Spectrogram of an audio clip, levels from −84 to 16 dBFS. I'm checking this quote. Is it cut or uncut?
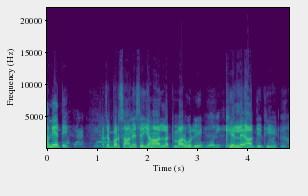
uncut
